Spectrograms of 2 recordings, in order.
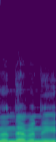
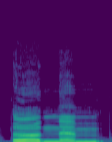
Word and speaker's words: anemone: Many an anemone sees an enemy anemone. And please note that it is pronounced anemone. Anemone.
